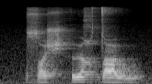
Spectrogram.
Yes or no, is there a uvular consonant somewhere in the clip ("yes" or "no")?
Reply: yes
